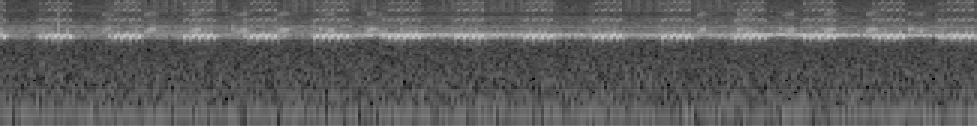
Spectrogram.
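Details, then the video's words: Autumn night chorus of grass insects recorded in Changnyeong, Gyeongnam, Korea; sharp high pulses repeat roughly every third of a second, some runs blurring together, over a thin layer of other insect trilling and a faint low hum. "깊은밤 가을 풀벌레 소리"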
